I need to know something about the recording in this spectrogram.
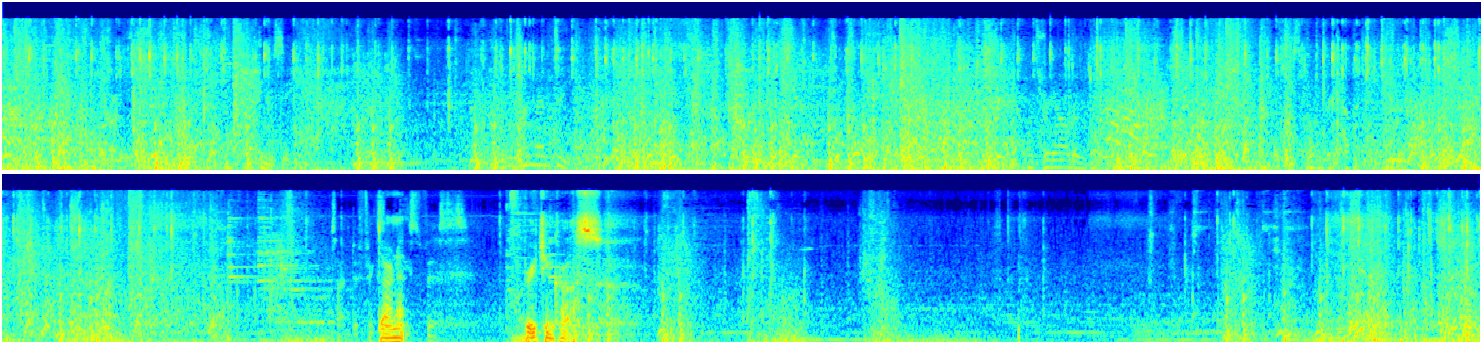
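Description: Fast game sound effects of slashes, strikes and explosions clash rapidly.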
